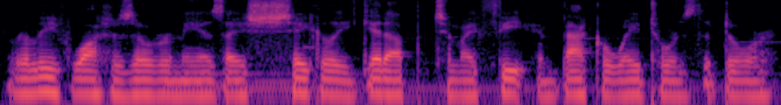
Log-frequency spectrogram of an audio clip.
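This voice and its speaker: A gaming YouTuber plays a horror game, dramatically reading its story text aloud and tossing in casual comments over game music. His deep voice stays monotone at a moderate pace.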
